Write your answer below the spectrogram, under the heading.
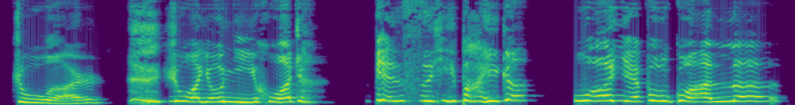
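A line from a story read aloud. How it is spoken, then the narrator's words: Wailing and crying. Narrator (Chinese): 因哭出苦命而来，又想起来，便叫着哭道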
